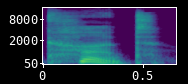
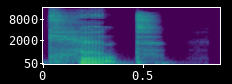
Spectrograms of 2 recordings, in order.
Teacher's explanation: Americans typically say can't with a flat nasal sound. In contrast, the British say can't, which sounds rounder and more drawn out.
